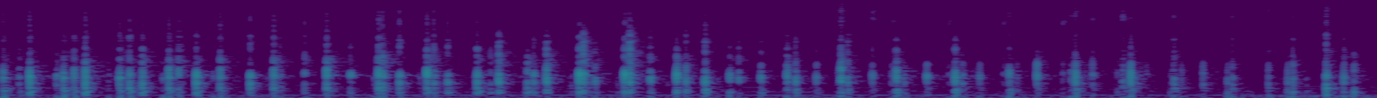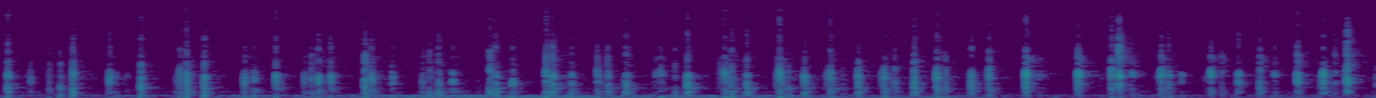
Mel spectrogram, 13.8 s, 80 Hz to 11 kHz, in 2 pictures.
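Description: Rapid, continuous tapping on the plastic case of the Yu-Gi-Oh! Duelist of the Roses video game. The taps are quick and dry with very short decay, set over a steady low hum. Their tone sits in the midrange, near 880 Hz.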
